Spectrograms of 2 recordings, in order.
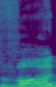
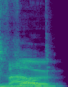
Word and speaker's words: Vaud: Uh it is named I believe that's pronounced Vaude. I don't know. It's it's VO VO.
